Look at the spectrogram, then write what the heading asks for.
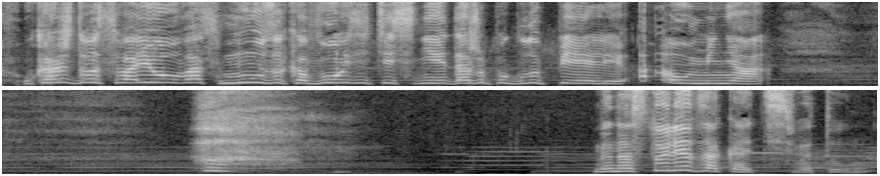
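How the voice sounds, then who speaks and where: Young provincial woman, very high lively voice, impulsive, teasing, mocking, radio drama. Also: full character voice. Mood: wistful, bitter. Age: young adult. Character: capricious, teasing, bored young provincial merchant's daughter. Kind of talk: radio play acting.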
